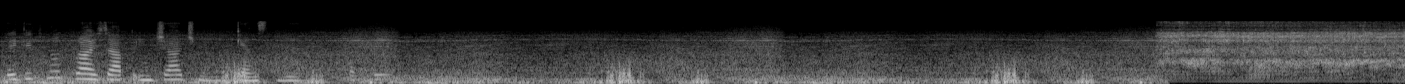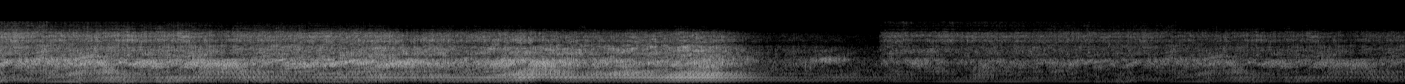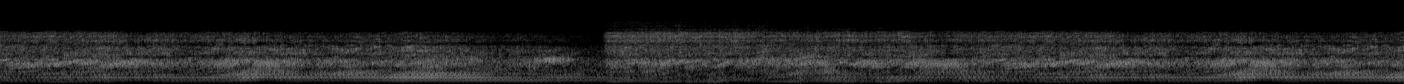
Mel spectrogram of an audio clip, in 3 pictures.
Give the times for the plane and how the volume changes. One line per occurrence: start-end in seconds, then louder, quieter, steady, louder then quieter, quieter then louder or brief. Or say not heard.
0.0-42.0 quieter.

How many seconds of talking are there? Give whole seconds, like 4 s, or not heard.
4 s.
